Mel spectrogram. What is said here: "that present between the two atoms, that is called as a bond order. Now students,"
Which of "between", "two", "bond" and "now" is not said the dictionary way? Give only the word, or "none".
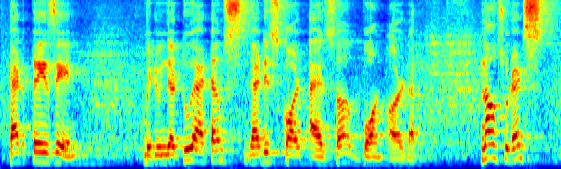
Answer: bond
